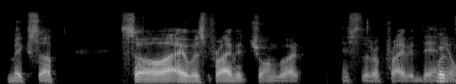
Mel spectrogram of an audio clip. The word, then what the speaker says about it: Csongor: So it's pronounced Csongor. It's Hungarian.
